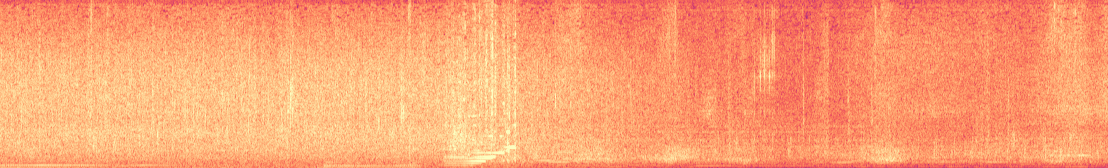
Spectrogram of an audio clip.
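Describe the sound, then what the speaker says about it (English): Rain falling in the video game Closer The Distance, a steady hiss of drops on surfaces with a low hum at the start, a brief brighter chiming burst in the middle, then continuing patter with soft splashes. "we're standing out in the rain"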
